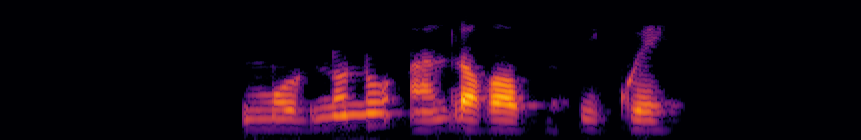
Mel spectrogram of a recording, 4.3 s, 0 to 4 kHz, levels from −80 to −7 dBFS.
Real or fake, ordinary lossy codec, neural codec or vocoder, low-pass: real; Opus, 24 kbps; none; 3.6 kHz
